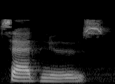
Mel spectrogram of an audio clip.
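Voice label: "sad news", English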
